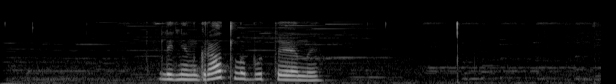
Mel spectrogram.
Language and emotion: Russian, neutral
